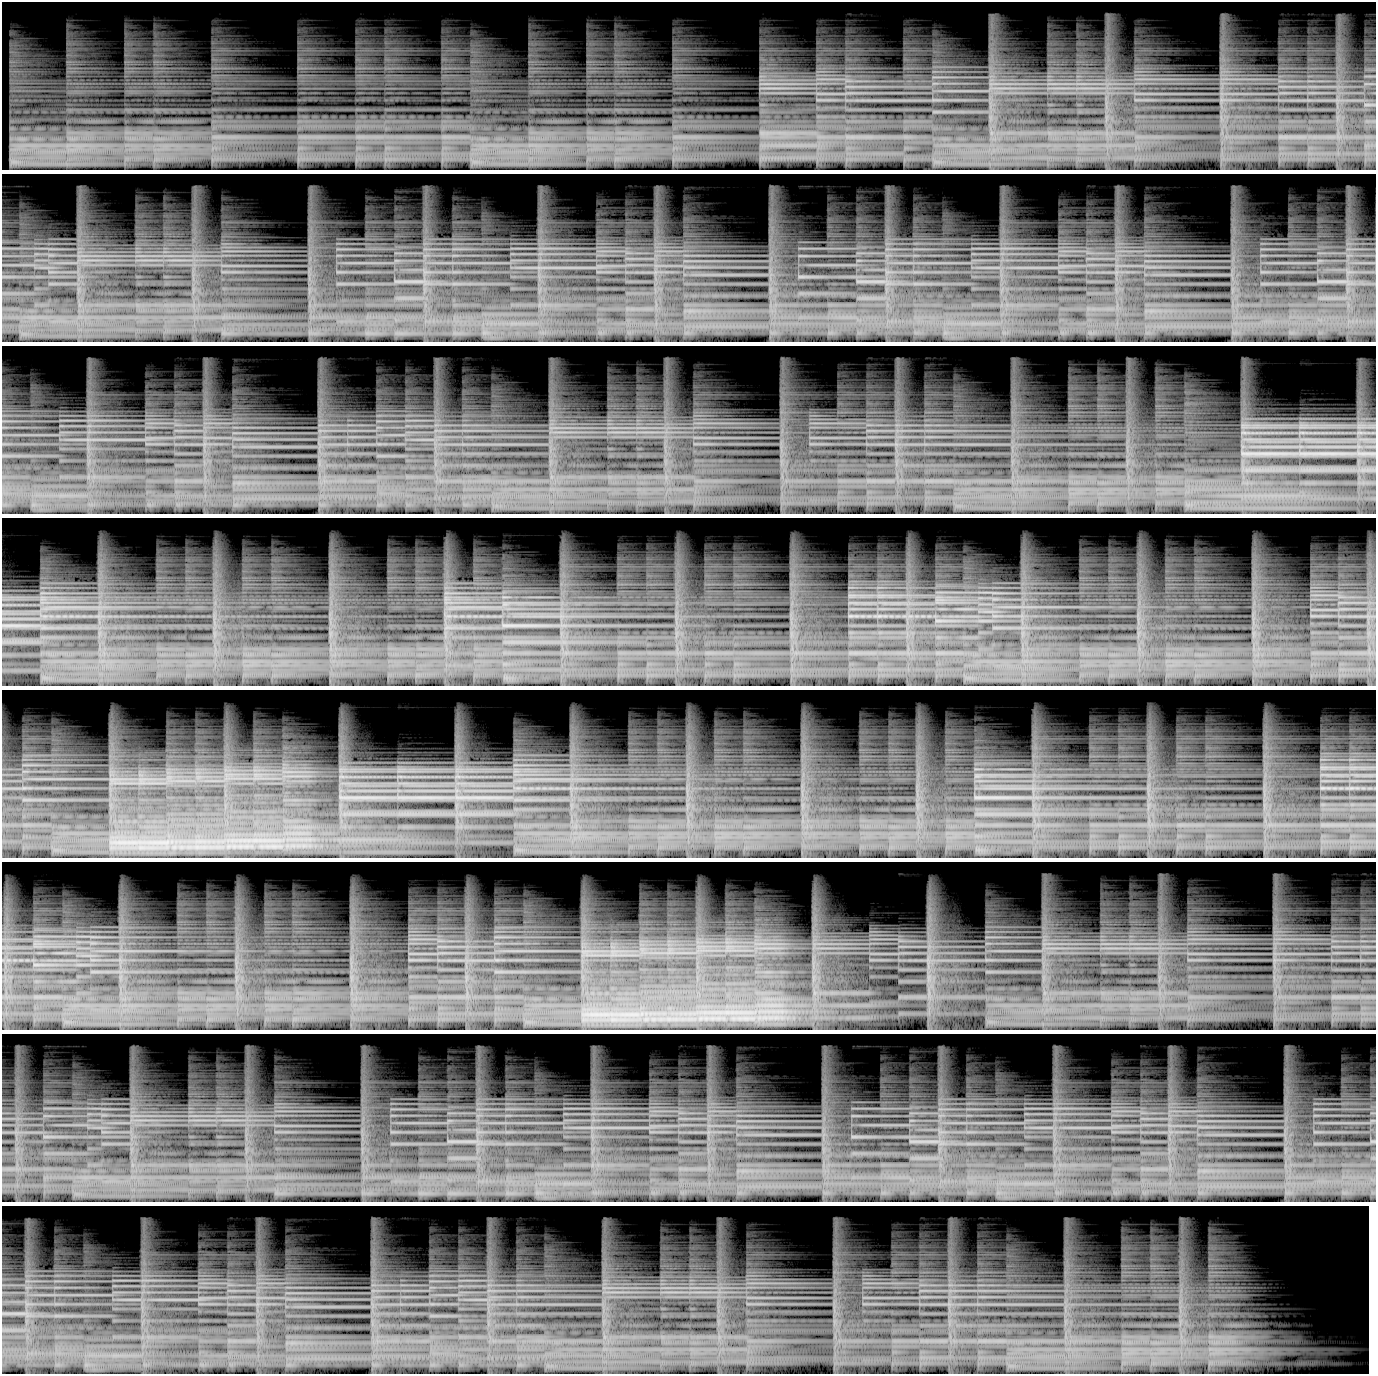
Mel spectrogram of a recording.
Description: Genere: Religiose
